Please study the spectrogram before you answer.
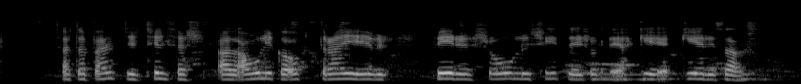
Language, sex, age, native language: Icelandic, female, 18-19, Icelandic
